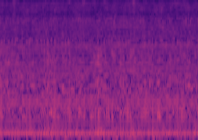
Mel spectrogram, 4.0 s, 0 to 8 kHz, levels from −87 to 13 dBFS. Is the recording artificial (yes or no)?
yes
